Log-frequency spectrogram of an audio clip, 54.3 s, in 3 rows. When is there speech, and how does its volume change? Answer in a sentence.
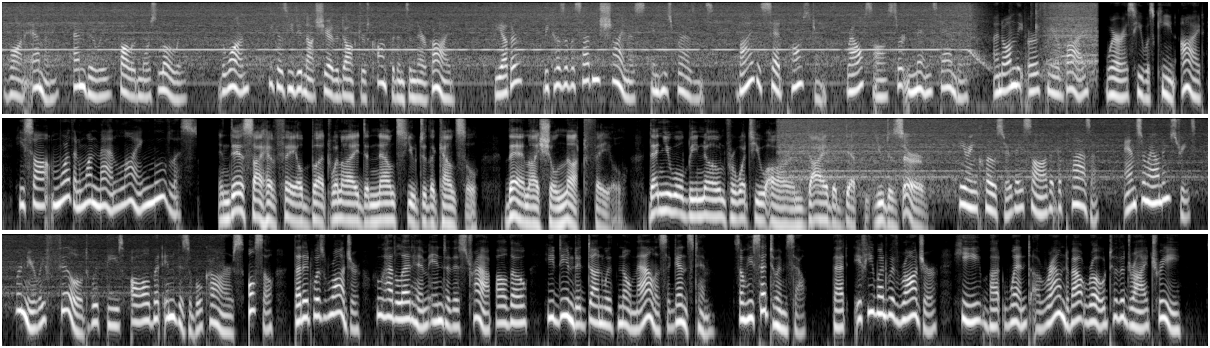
The speech can be heard from 0.0 to 54.2 s, at a steady volume.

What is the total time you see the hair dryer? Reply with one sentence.
The hair dryer can be heard for 26 seconds in total.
